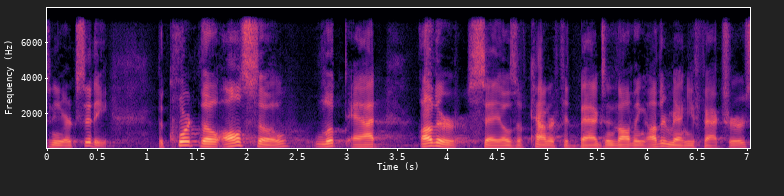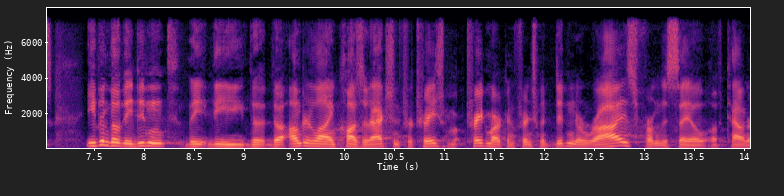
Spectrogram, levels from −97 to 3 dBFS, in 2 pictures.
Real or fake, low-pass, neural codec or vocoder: fake; 7.2 kHz; codec, 16 kHz, 2 kbps, FreqCodec, larger model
